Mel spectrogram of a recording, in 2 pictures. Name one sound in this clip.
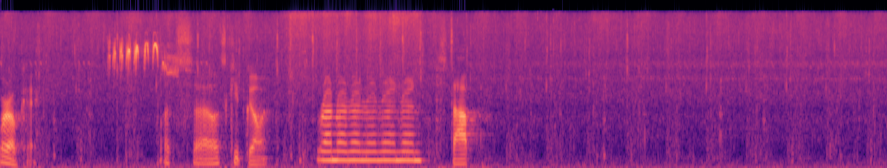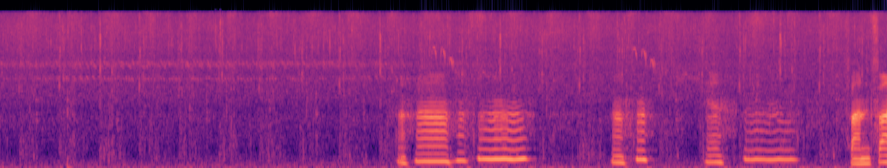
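Rain falls steadily on grass.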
